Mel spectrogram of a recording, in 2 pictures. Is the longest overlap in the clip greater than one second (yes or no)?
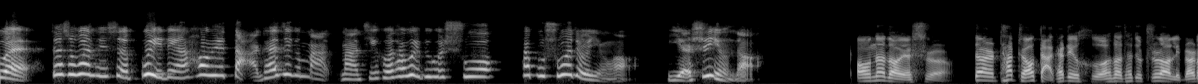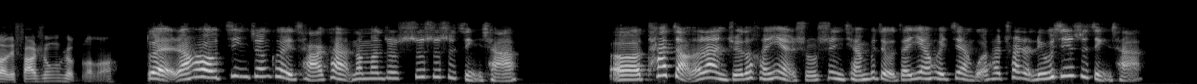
no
